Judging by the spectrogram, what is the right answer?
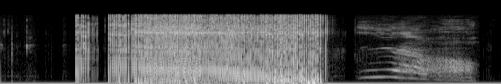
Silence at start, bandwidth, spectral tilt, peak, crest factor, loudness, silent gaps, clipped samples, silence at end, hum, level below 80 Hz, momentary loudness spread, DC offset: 0 s; 11 kHz; -2 dB/octave; 0 dBFS; 14 dB; -9 LUFS; none; 0.9%; 0 s; none; -28 dBFS; 22 LU; 4%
